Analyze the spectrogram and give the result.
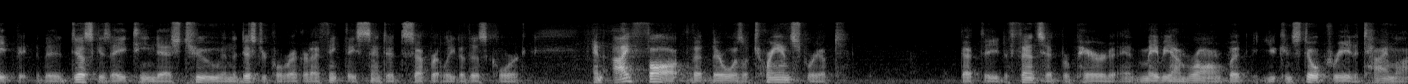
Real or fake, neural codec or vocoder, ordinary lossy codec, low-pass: fake; codec, 16 kHz in and 24 kHz out, 1 kbps, XY-Tokenizer; AAC, 48 kbps; 7.2 kHz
